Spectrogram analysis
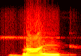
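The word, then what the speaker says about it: bright: তাহলে আমরা এরকম ওয়ার্ড দেখে নিই যেমন আমরা লিখলাম যে রাইট আর আই জি এইচটি রাইট ব্রাইট বি আর আই জি এসটি ব্রাইট লাইট এল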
